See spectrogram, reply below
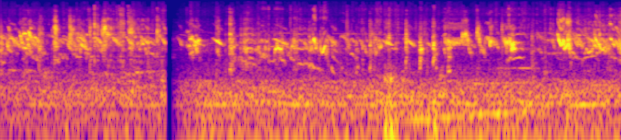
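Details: Budgerigars in a colony with a breeding pair, kept as pets, chattering continuously in dense high chirps and warbles that overlap throughout, with a brief silent break near the start.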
